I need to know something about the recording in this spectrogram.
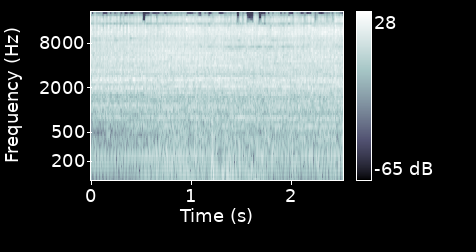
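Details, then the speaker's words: Champion generator (about $1100) powering a home AC condenser fitted with a soft start kit; the engine note changes as the compressor kicks in, then holds a steady, even drone under load with no hunting or misses; running normally. "it's running I'm waiting for the compressor to kick in oh here's a hear it you hear it change his tune oh yeah it's running now"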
